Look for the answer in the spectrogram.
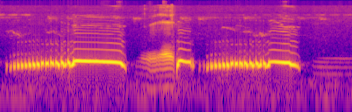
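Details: Dove used as a lure for trapping, giving two long purring coos. The rapid tremolo opening turns into a steady held tone, and a brief rising note sits between the two coos.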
